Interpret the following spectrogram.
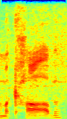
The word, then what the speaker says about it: macabre: You know macabre, that word that nobody knows how to pronounce. It's actually pronounced macabre. That's how you say it.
